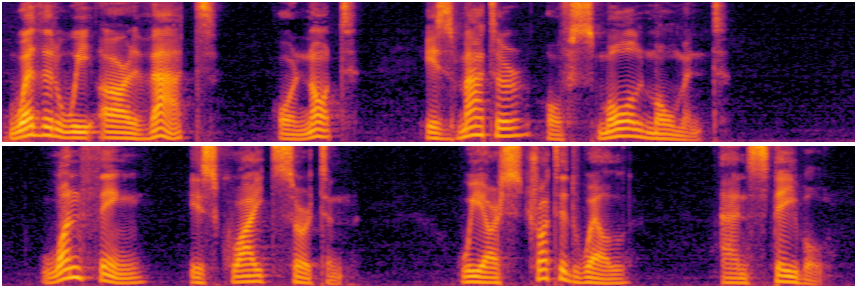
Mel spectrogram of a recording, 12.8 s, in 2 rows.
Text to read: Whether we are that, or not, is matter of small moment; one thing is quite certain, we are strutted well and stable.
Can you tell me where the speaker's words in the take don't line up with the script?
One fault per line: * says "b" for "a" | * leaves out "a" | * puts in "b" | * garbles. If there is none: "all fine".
all fine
